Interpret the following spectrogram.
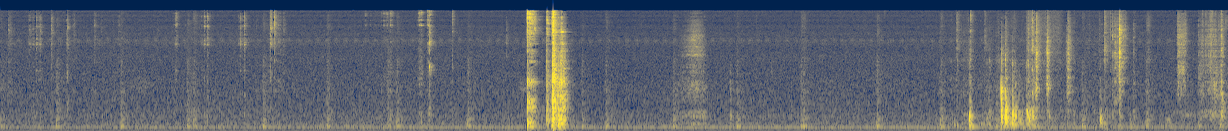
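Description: Scissors snipping through hair ends, soft scattered clicks of the blades closing. Two sharp, louder metallic clicks come about eight seconds in, and a quick run of clicks near the end.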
